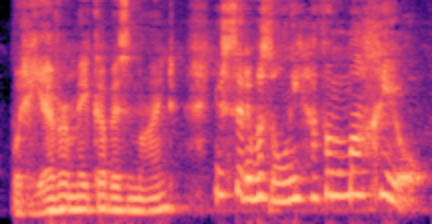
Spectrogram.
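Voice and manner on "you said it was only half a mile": put-on high girl's voice reminding; high reproachful girl. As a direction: nudge him, a bit pointed. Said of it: "she reminded him".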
